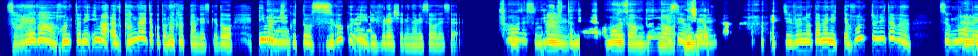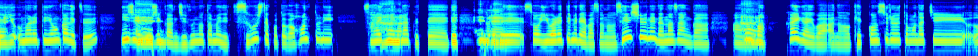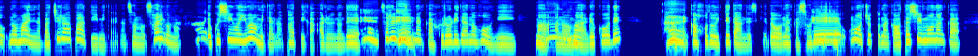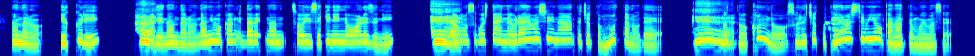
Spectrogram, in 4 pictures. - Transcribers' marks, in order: laughing while speaking: "はい"; in English: "バチェラー"
- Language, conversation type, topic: Japanese, advice, 家事や育児で自分の時間が持てないことについて、どのように感じていますか？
